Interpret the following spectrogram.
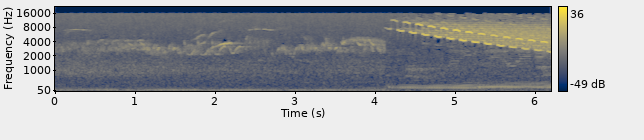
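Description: Intro of a hip-hop track: birds chirping over a low hum and hiss. About four seconds in, the beat enters with low sustained synth chords and a quick run of high notes stepping down in pitch.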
